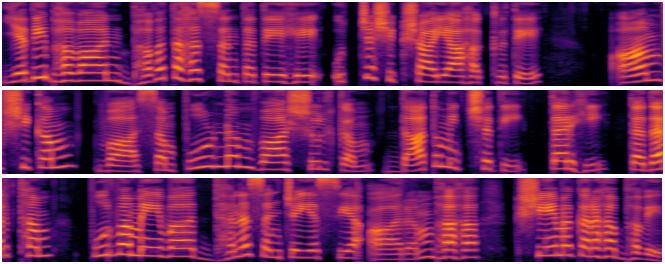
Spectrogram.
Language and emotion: Sanskrit, neutral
